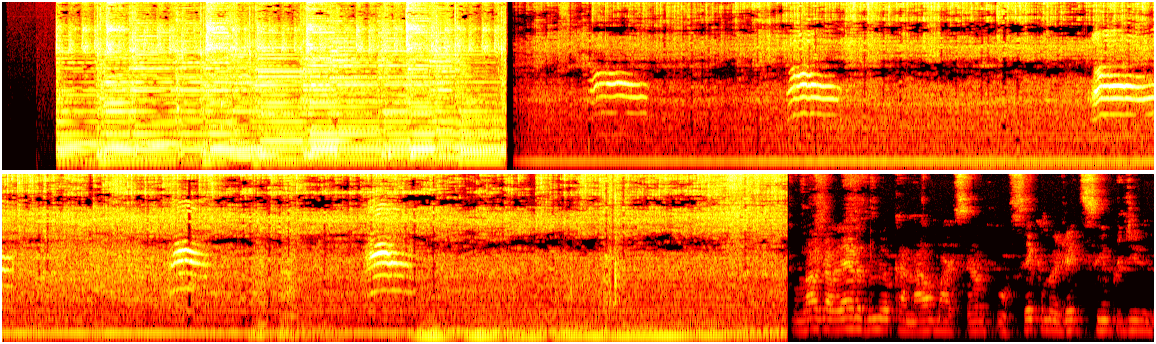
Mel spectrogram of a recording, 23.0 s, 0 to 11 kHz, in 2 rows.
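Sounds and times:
steady low hum: 5.1s - 19.4s
cat meowing: 5.8s - 6.5s, 7.8s - 8.5s, 10.9s - 11.7s, 13.1s - 13.7s, 15.2s - 15.7s.

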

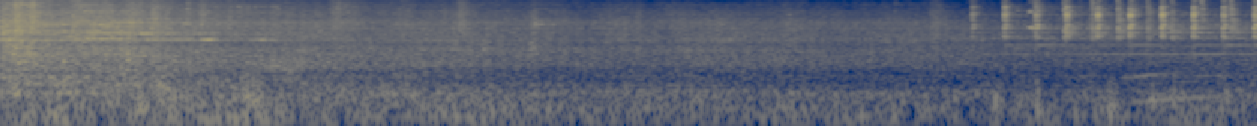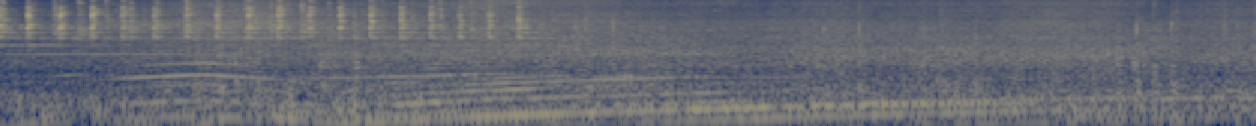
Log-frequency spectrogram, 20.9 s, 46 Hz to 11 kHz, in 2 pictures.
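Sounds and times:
railroad crossing bells ringing: 7.7s - 18.3s
car tyres on road: 9.4s - 20.9s
car engines revving: 11.1s - 20.9s.

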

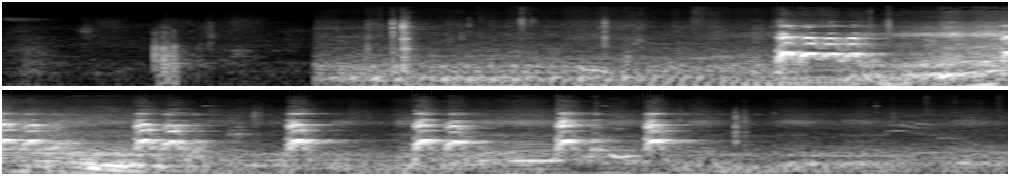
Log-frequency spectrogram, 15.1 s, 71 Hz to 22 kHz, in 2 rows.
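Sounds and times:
dog barking: 5.8s - 6.6s, 7.4s - 12.8s.

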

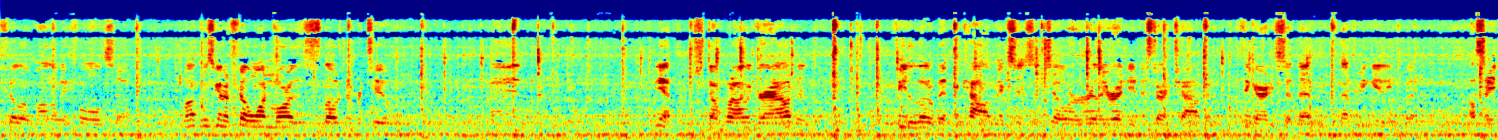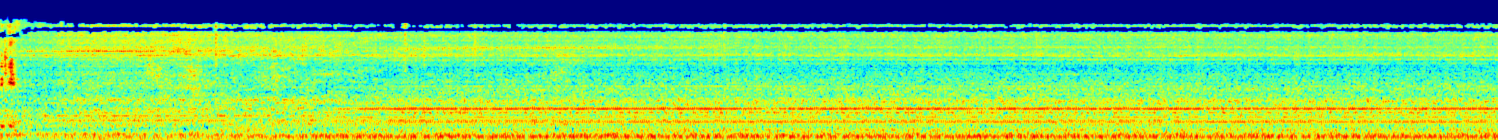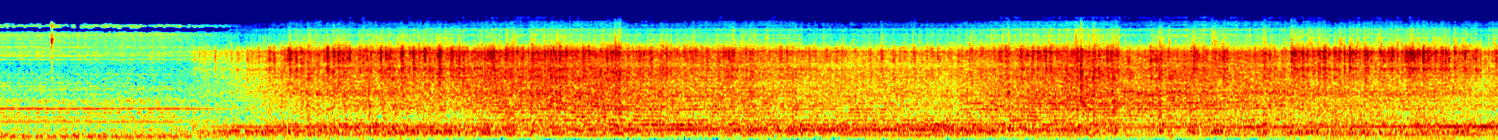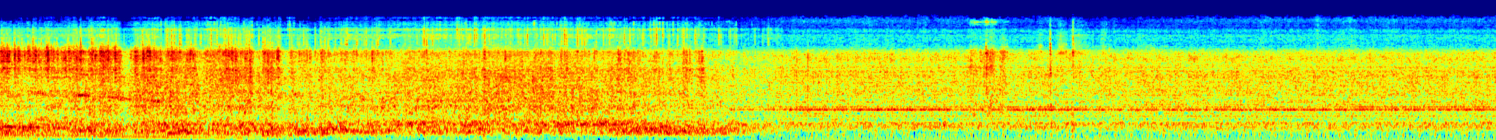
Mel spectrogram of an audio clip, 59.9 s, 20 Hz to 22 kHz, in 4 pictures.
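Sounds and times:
forage harvester chopping: 0.0s - 15.2s
tractor engine running: 0.0s - 59.9s.

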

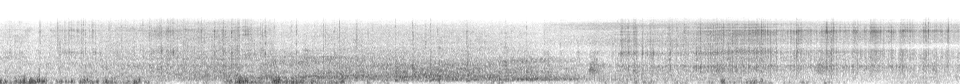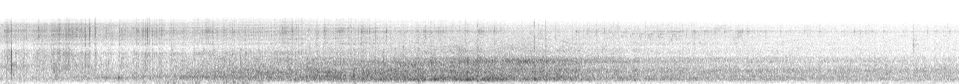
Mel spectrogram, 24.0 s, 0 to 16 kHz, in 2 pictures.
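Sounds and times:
steam hissing: 0.0s - 22.9s
small wheels rattling over rail joints: 0.0s - 23.9s.

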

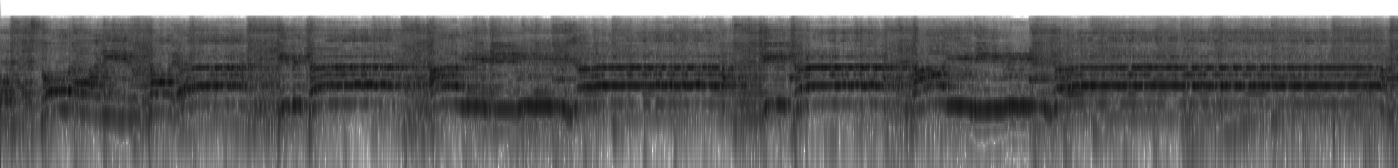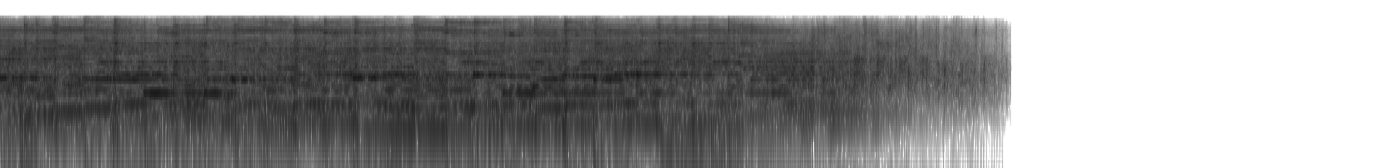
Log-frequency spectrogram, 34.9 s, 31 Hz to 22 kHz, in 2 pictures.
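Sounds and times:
man singing long notes: 0.0s - 25.7s
acoustic guitar: 0.0s - 28.6s.

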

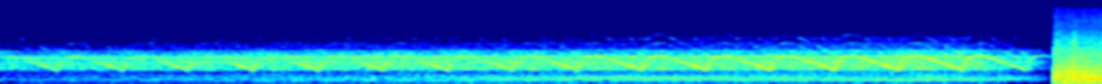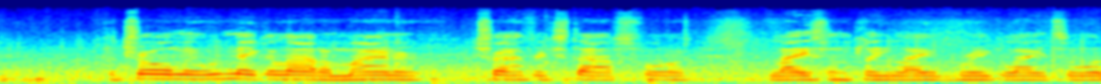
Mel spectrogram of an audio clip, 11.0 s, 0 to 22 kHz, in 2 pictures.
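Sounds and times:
faint siren yelping: 0.0s - 5.2s.

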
